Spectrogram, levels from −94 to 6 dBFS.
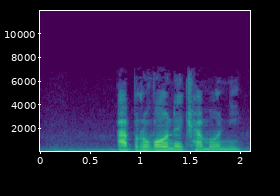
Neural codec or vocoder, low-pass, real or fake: none; 7.2 kHz; real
